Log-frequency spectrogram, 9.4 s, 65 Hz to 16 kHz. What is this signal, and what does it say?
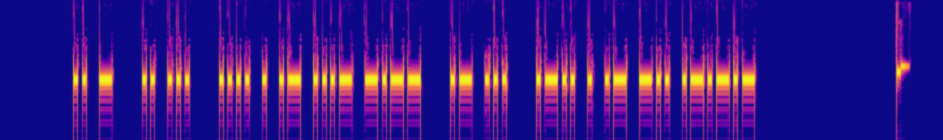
Morse code, heard as a keyed tone, about 28 wpm, 700 Hz. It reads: IT IS HEAVY AS LEAD.
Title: Sentences from Top 1100 Words 28wpm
